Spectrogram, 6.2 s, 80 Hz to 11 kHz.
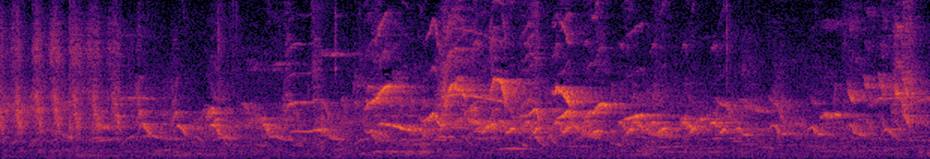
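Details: Newly moulted greater green leafbird singing in a Latpres Utama Delta Kencana Indonesia contest, Saturday 3 September; steady run of quick whistled slurs and chips, swelling louder midway into emphatic sweeping notes, other contest birds overlapping.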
